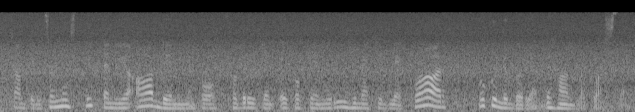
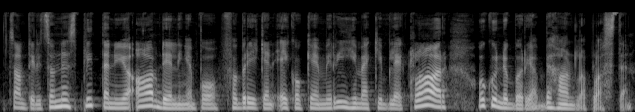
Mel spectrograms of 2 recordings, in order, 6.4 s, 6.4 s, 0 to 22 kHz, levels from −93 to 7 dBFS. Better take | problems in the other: second | hiss; loud; throughout; 5 dB below the speech

